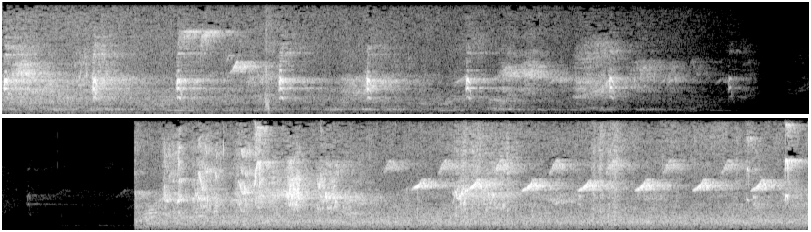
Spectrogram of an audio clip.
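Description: Wild birds calling in woodland: short, repeated high chirps over a steady background hiss. The sound fades out about five seconds in and is silent for a moment. It then resumes with a louder hiss and a quick, evenly spaced series of high calls.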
